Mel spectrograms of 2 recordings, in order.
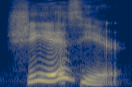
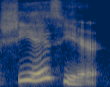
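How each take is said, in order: First: Slow hushed certainty; the teacher gently reassures his grieving guest; slow, gentle quote. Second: Slow, higher and softer, with calm certainty; a sage gently tells the grieving guest her mother is near; slow, soft quote. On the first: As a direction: say it slowly, tenderly, as a simple truth. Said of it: "And he goes". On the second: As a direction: let it land softly and surely. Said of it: "He's like". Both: Retold or imitated.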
